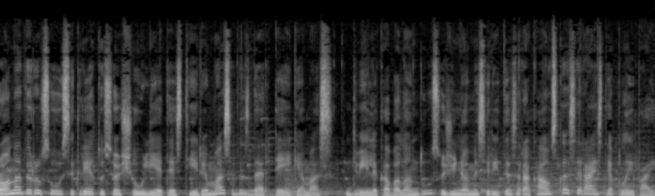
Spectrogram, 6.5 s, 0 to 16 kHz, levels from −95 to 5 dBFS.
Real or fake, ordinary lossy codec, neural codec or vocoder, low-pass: real; MP3, 96 kbps; none; 14.4 kHz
